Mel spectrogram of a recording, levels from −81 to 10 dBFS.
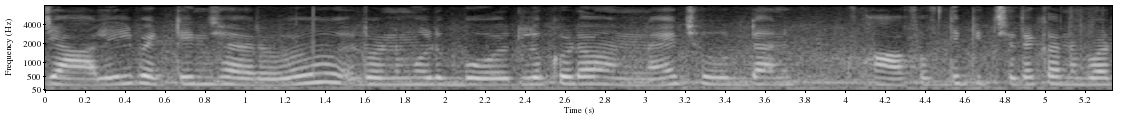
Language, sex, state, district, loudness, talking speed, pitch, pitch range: Telugu, female, Andhra Pradesh, Krishna, -15 LUFS, 170 wpm, 240 Hz, 230-250 Hz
